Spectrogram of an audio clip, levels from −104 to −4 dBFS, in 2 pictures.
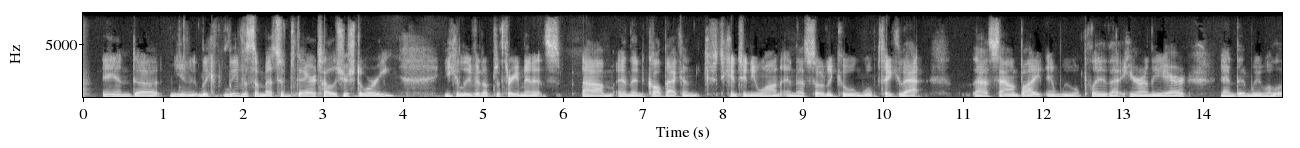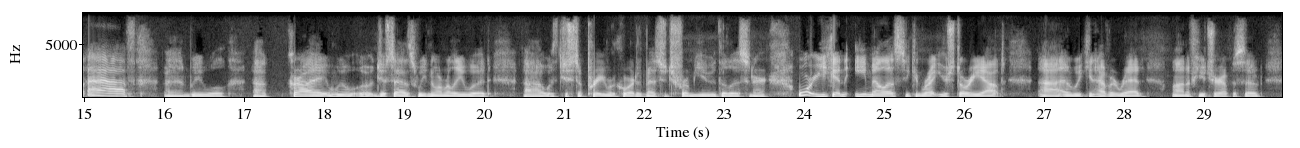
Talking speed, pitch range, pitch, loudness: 195 wpm, 115-140 Hz, 125 Hz, -18 LUFS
